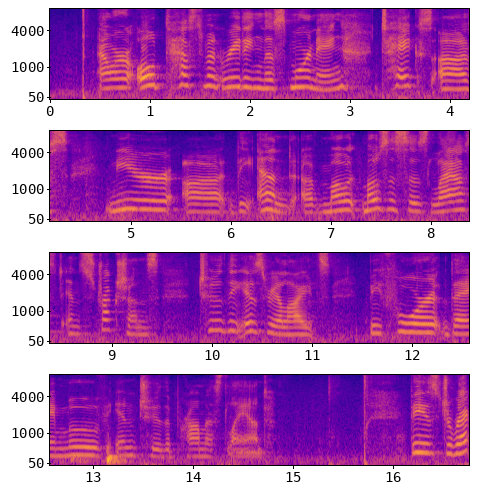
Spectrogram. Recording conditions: large echoing room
